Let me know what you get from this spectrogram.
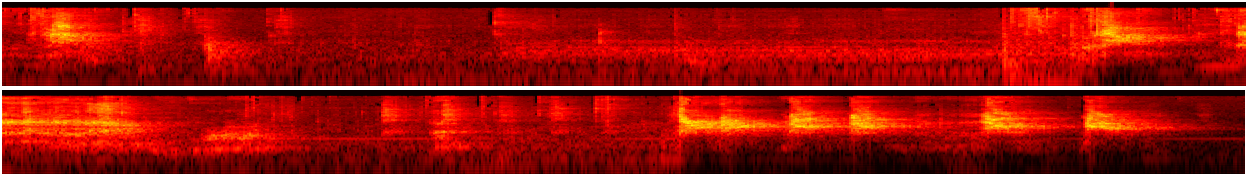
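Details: Playful Yorkshire terrier chasing a ball at home with family members, letting out scattered sharp barks in bursts, with quieter gaps between them.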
